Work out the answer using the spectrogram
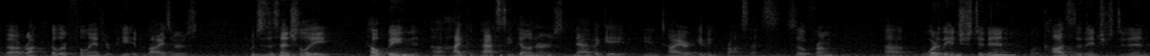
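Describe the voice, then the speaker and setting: A man from Texas introducing himself on a panel, measured and dotted with uhs. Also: fairly low pitch, little pitch movement, sharp tone, slight background noise. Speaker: panelist, philanthropic advisor.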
